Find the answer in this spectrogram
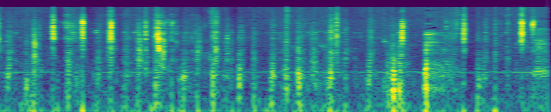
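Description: Chewing picked up by a lapel microphone close to the mouth: a rapid, irregular run of mouth clicks and smacks, several a second.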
